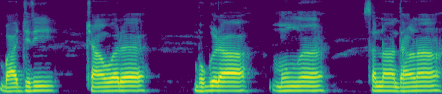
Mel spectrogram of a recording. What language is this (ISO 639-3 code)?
snd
